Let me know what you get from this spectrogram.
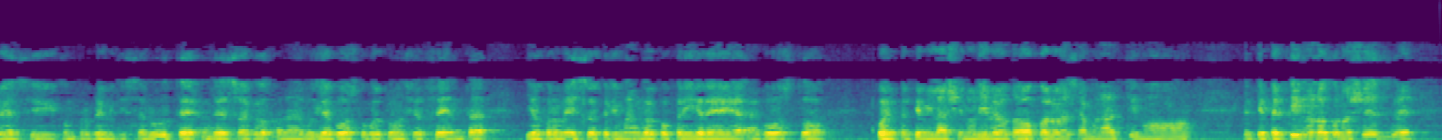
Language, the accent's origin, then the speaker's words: Italian; Rome, Lazio, Italy; Sì, no, essendo io cresciuto a Roma praticamente, io ho fatto dalle medie in poi sempre a Roma, quindi Roma è un po' di casa.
